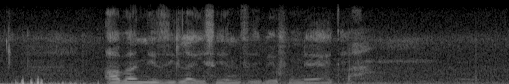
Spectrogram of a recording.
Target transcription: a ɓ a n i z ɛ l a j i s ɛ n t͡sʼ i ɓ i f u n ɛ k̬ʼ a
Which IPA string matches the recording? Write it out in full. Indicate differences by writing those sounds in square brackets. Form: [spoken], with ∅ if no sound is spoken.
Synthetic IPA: a ɓ a n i z [i] l a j i s [e] n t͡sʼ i ɓ [e] f u n [ɛː] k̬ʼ a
